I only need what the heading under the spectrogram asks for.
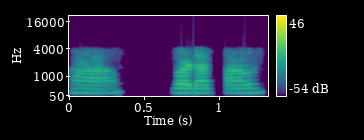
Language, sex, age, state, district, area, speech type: Marathi, female, 18-30, Maharashtra, Solapur, urban, conversation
